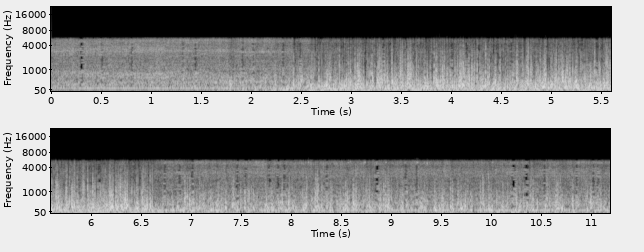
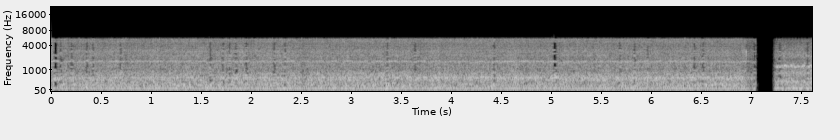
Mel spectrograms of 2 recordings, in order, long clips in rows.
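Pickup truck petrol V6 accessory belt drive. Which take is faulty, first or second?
first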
